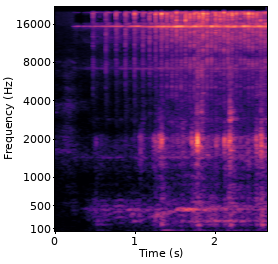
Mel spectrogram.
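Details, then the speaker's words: E-bike hub motor: it spins freely without noise, but under throttle a quick, light, regular ticking knock builds inside the hub. The cause is unknown until disassembly. "и пошёл у нас такой вот стук. Сейчас я буду молчать, а вы послушайте."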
